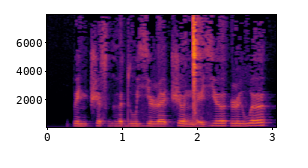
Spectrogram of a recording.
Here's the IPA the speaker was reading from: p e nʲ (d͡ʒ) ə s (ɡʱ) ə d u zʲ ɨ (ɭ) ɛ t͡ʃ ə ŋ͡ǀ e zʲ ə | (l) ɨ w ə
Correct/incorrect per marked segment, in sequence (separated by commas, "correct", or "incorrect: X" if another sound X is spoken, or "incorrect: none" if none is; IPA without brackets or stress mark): incorrect: t͡ʃ, correct, correct, incorrect: ɭ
